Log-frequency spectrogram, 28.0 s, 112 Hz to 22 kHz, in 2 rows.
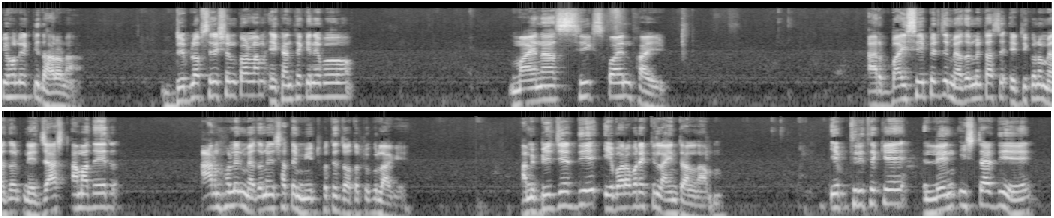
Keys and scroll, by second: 4.7 space.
